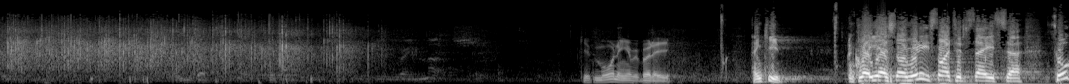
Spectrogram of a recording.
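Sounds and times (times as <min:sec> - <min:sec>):
audience applause: 0:00.0 - 0:04.1
speech: 0:05.8 - 0:06.9, 0:07.5 - 0:10.6.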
